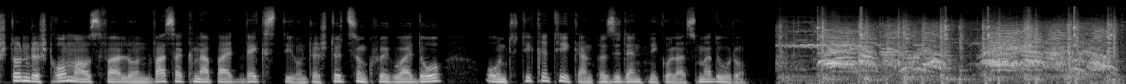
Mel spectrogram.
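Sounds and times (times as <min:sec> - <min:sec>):
speech: 0:00.1 - 0:07.6
angry crowd shouting: 0:07.8 - 0:11.2.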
